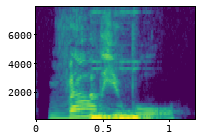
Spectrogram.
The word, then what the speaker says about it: valuable: And Shirin, the pronunciation is valuable. Don't say valuable.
